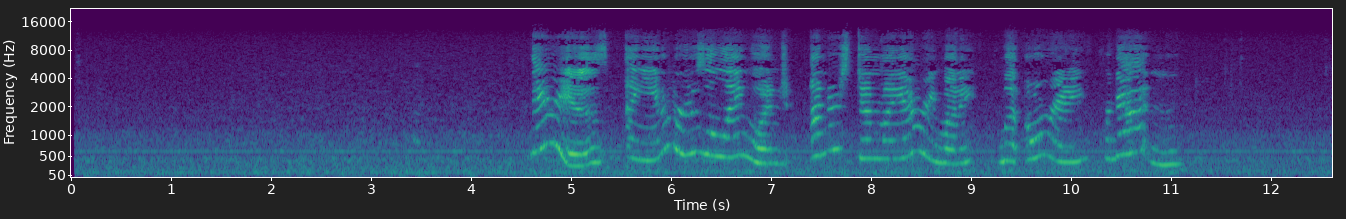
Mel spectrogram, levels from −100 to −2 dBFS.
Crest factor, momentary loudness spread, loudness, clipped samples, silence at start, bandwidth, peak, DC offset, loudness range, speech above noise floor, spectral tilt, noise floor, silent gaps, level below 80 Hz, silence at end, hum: 20 dB; 24 LU; -35 LUFS; under 0.1%; 0.05 s; 14 kHz; -18 dBFS; under 0.1%; 22 LU; 22 dB; -2 dB/octave; -58 dBFS; none; -70 dBFS; 0 s; none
